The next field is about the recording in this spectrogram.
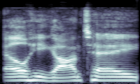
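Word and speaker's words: El Gigante: the like the the El higante you know that's what you're supposed to pronounce it is uh if it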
